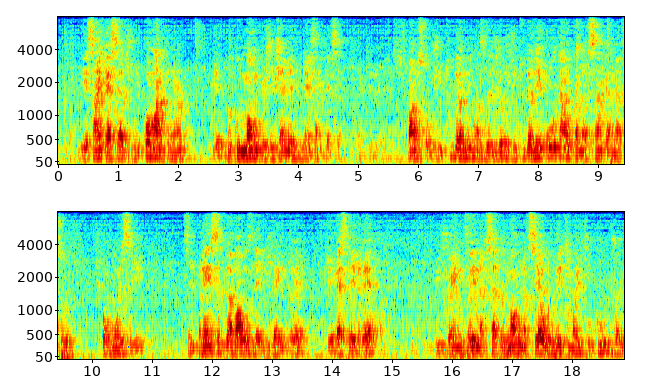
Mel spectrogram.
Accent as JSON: {"language": "French", "region": "Quebec", "country": "Canada", "said": "Puis au-delà des racines, je pense qu'on est tous des Québécois."}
